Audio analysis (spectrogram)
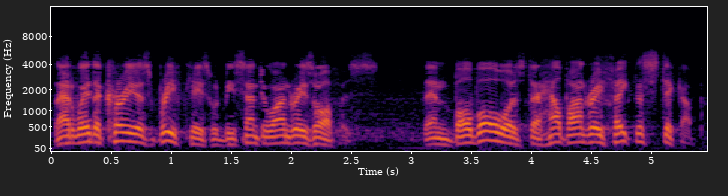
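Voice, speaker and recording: An actor playing a tough, cynical American investigator in a 1950s radio drama, clipped, slangy and sardonic, both narrating and in dialogue. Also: male voice, on the high side, lively intonation, normal speed, breathy edge. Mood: accusing. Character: hard-boiled male investigator, cynical, tough and world-weary. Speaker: lead actor and narrator of a radio detective serial. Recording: muffled, noisy 1950s radio recording.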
